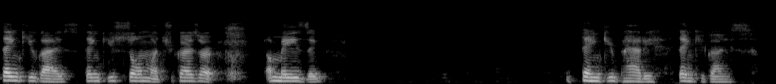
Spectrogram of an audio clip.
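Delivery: tearful voice, crying while talking. Thanking viewers for their kind messages, crying while talking. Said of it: "I hate when I start crying".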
